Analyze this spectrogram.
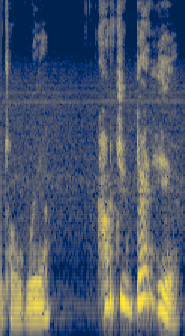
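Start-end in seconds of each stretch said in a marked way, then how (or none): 1.3-2.4 surprised. A narrator's reading. Surprised at friend's arrival.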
